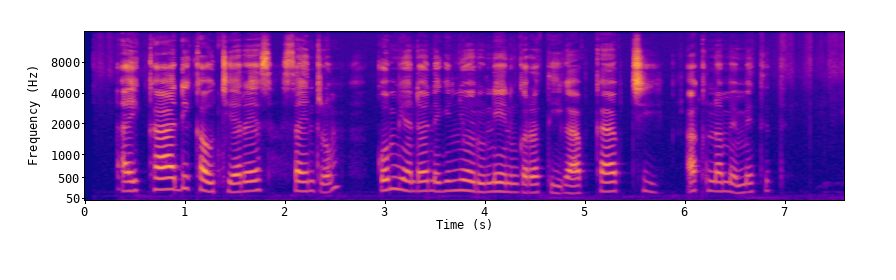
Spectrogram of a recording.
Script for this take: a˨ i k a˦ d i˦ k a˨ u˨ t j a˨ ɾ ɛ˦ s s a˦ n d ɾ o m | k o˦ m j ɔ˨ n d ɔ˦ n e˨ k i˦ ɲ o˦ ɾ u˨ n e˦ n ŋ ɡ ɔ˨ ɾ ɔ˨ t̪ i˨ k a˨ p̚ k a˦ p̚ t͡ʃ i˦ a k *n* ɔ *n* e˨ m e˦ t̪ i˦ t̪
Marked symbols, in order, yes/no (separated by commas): yes, no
